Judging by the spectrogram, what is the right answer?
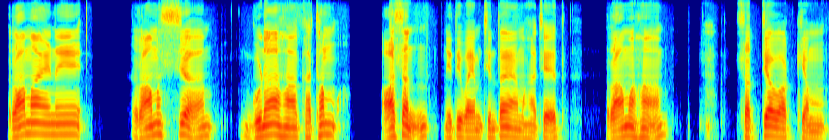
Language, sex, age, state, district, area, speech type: Sanskrit, male, 30-45, Karnataka, Chikkaballapur, urban, spontaneous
